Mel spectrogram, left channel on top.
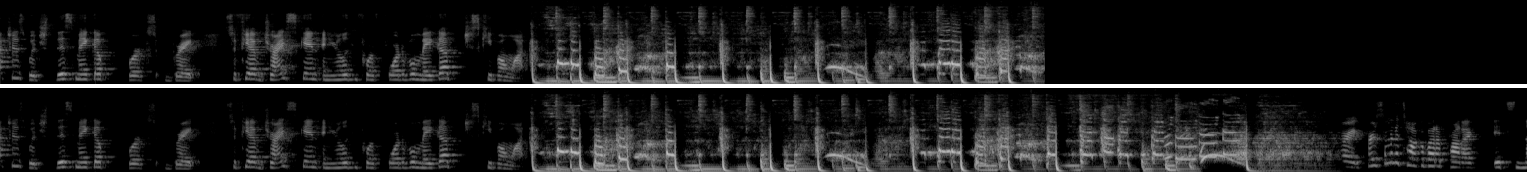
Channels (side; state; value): left; drops out; at 10.5 s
